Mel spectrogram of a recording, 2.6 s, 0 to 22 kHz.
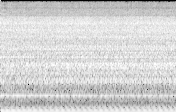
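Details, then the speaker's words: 2019 Citroen Berlingo 1.5 HDI diesel, after contaminated fuel and damaged fuel pump caused code P008B; steady, even diesel clatter with a smooth low hum, no misses or knocks, running over a minute with no warning lights. Normal idle after fix. "no engine management light no service light so uh I think it's good to say that this one is fixed"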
